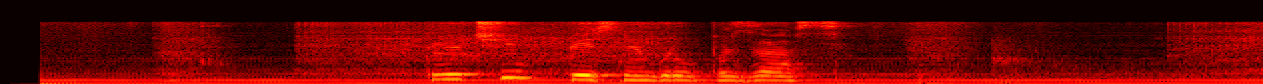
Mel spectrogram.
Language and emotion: Russian, neutral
